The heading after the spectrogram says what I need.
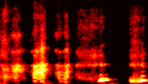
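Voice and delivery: high cackling burst; helpless high giggle; imp laughter. Acted. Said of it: "Starts laughing".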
